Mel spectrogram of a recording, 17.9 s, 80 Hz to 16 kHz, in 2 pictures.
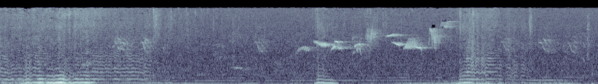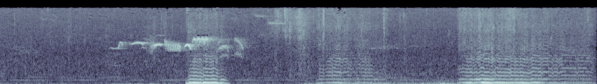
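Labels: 0.0s A bee is flying away and its sound fades into the background. 3.2s
1.7s A bird tweets with an echo overhead. 2.8s
3.4s A bird makes a short sound in the distance. 3.9s
3.9s A bird sings in the distance with an echo. 6.8s
4.7s A bee buzzes briefly nearby. 5.2s
6.8s A bee buzzes as it flies close and then fades away. 8.2s
8.2s A bird sings distantly with an echo. 8.7s
8.8s An airplane flies faintly in the distance. 10.2s
10.2s A bird sings faintly in the distance with a slight echo. 11.8s
11.8s A bee is buzzing loudly nearby. 12.4s
12.4s A bird is singing with an echo. 15.4s
13.6s A bee is buzzing loudly while flying nearby. 15.3s
15.4s An airplane flying overhead in the distance. 15.9s
15.9s A bee buzzes while flying very close to the microphone. 17.9s

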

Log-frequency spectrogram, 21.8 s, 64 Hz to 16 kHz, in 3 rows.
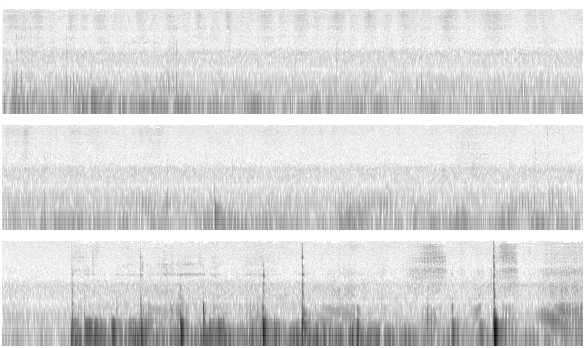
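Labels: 0.0s A cat purrs faintly in the distance. 15.4s
0.0s The sound of an animal being petted at a medium distance. 15.4s
15.3s A cat is purring faintly. 21.8s
15.3s An unidentifiable object is being moved. 21.8s

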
